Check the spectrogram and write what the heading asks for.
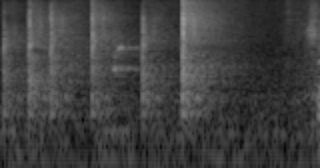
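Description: Chalk tapping and clicking against a chalkboard while writing labels and arrows: about seven sharp taps in quick succession over the first second, the loudest just past a second in.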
